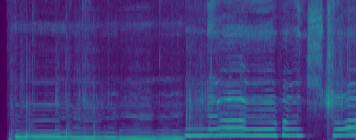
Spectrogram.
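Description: A woman humming a slow tune: long held notes stepping down in pitch, then a jump up to a higher note held with a slight waver, broken off briefly near the end.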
